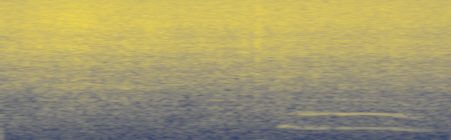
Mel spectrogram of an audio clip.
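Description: Button mushrooms frying in a hot pan: a loud, steady sizzling hiss with steam, strongest in the first second and easing a little after.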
